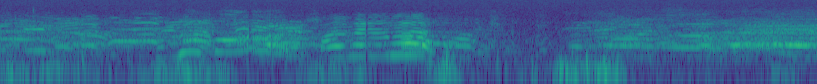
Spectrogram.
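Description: Men's voices shouting across a rugby pitch around a ruck, several calls overlapping, with a short lull in the middle.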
